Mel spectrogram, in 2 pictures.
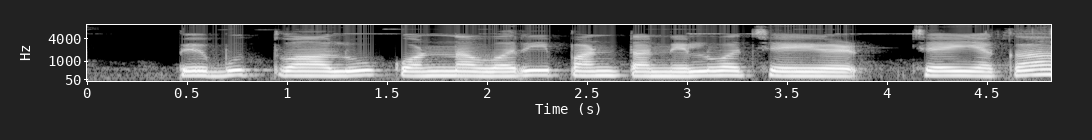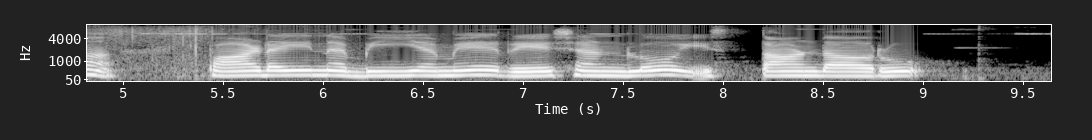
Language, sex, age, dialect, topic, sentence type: Telugu, male, 18-24, Southern, agriculture, statement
